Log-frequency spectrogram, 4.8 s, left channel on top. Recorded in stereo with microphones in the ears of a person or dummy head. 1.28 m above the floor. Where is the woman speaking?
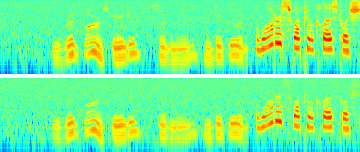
75° left (ahead or behind).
